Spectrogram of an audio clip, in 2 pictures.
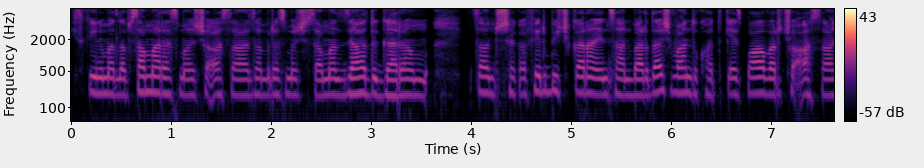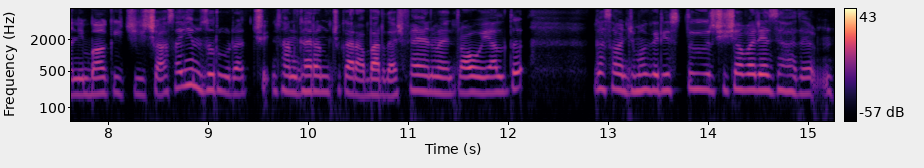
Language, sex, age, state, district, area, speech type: Kashmiri, female, 30-45, Jammu and Kashmir, Budgam, rural, spontaneous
